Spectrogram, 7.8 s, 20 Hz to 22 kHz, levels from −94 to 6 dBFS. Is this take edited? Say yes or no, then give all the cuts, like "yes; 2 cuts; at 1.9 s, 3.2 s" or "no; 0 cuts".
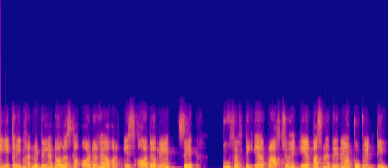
no; 0 cuts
